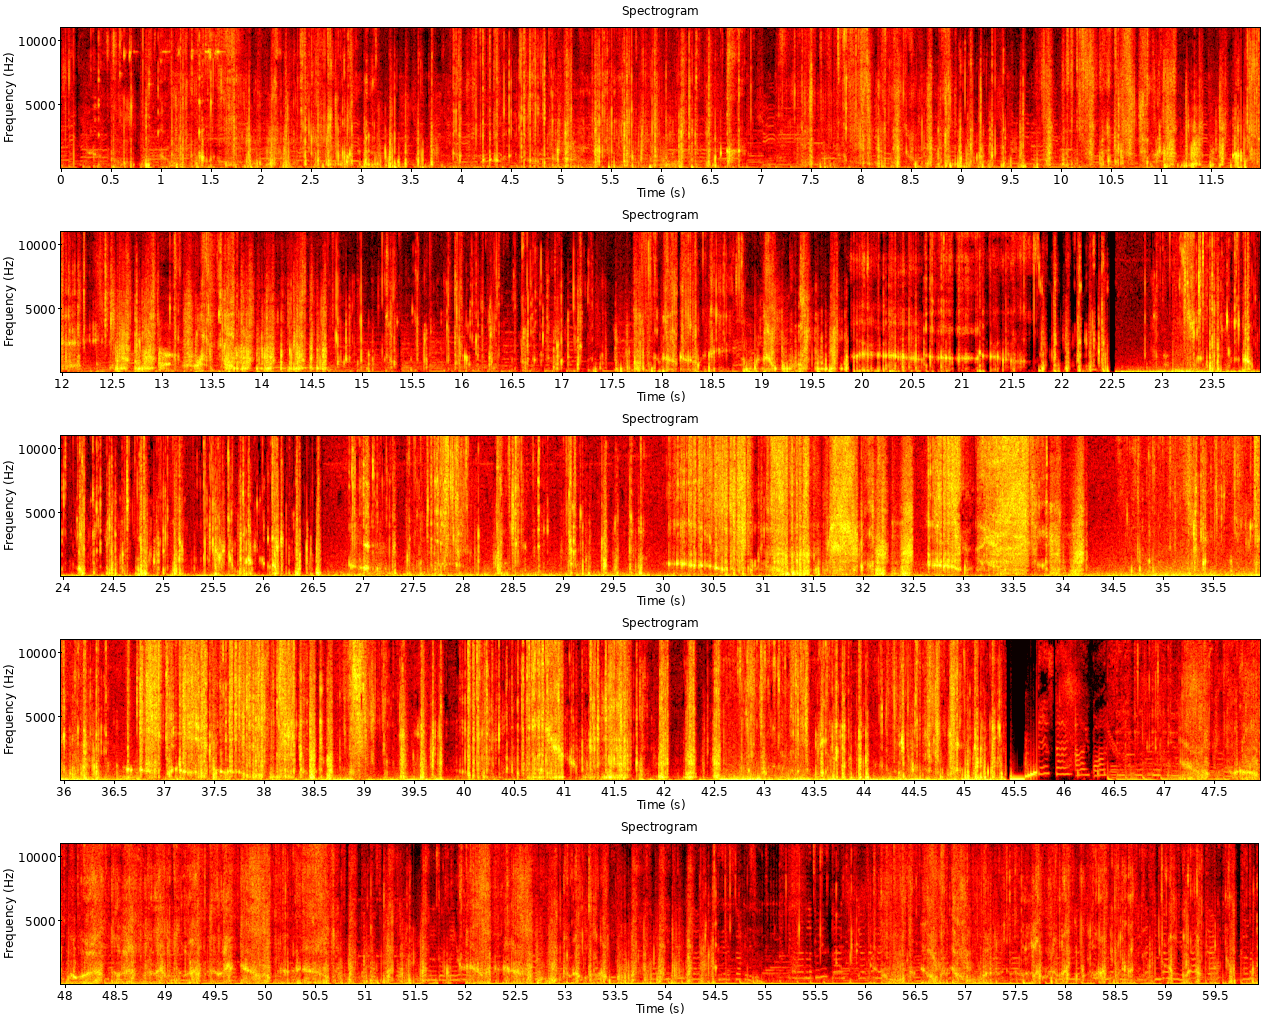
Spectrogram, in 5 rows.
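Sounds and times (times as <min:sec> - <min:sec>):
crunching and chewing crisp food: 0:00.0 - 0:45.6, 0:46.4 - 0:59.9
low hum: 0:42.4 - 0:45.8.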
